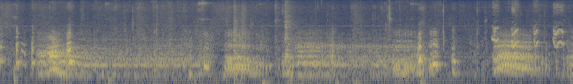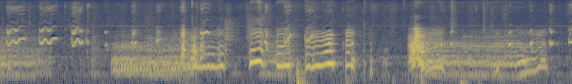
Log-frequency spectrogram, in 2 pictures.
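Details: Two-week-old Rottweiler puppies protecting their territory: several small rough growls in low bursts, broken by short squeaky yips and whines that rise and fall, with scuffling between bouts.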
